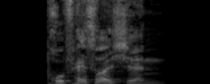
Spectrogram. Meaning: diminutive of Professor
- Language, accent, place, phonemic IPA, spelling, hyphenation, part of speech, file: German, Germany, Berlin, /pʁoˈfɛsoːɐ̯çən/, Professorchen, Pro‧fes‧sor‧chen, noun, De-Professorchen.ogg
